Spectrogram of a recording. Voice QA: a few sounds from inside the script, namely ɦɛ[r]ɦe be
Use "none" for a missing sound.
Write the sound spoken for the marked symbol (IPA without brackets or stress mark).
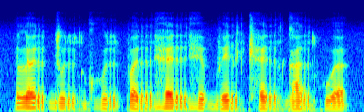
r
